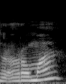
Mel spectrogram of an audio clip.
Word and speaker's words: рома: Ну, цыгане или рома называют в Европе, а у нас в России чаще говорят рома, поскольку это на цыганском языке правильное ударение.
